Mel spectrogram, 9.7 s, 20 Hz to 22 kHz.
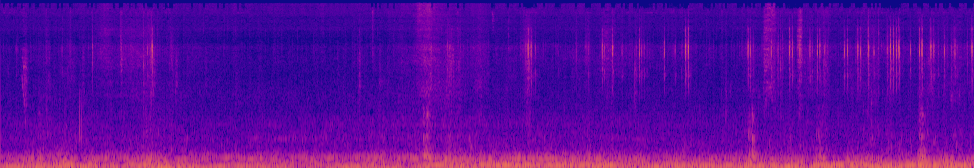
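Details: Fiat 500 driving: deep road rumble broken by occasional sharp knocks or clunks from under the car over bumps and on normal roads, every drive; cause unknown.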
